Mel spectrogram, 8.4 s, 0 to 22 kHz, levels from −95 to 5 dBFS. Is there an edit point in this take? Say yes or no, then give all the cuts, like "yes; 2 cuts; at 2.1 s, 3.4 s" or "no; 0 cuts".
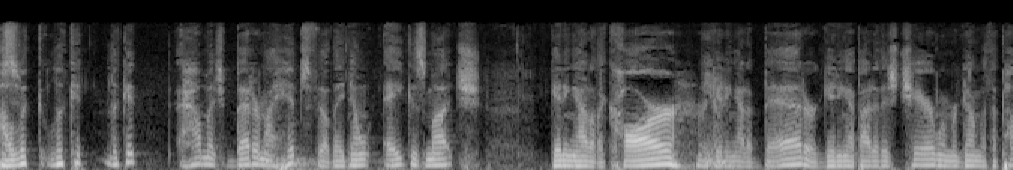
no; 0 cuts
